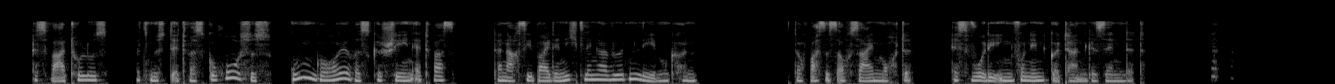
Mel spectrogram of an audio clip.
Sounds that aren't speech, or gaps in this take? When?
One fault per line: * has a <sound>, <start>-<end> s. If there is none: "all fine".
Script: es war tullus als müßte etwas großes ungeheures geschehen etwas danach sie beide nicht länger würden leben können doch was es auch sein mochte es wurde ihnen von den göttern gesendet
* has a laugh, 12.1-12.4 s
